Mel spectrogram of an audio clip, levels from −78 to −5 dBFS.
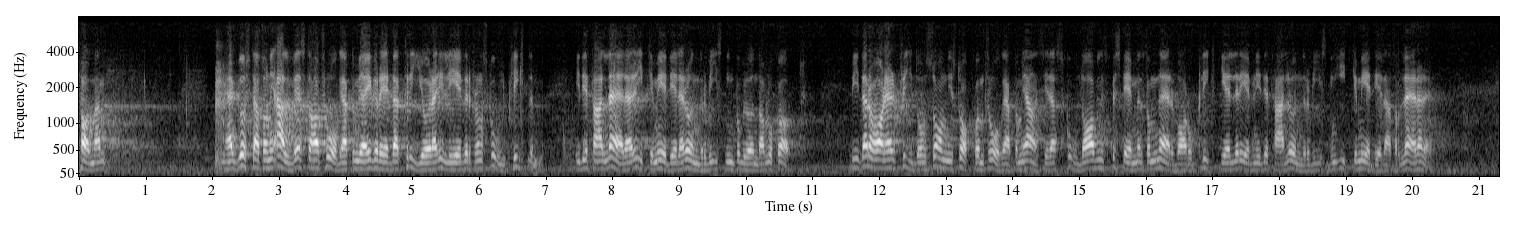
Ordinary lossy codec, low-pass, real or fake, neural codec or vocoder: none; 7.2 kHz; fake; codec, 16 kHz in and 24 kHz out, 1 kbps, XY-Tokenizer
